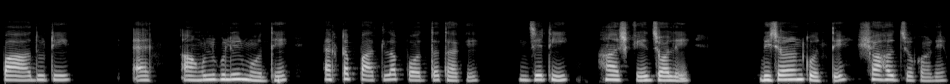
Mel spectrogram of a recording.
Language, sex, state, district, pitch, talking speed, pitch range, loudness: Bengali, female, West Bengal, North 24 Parganas, 205 Hz, 105 wpm, 190-220 Hz, -18 LUFS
